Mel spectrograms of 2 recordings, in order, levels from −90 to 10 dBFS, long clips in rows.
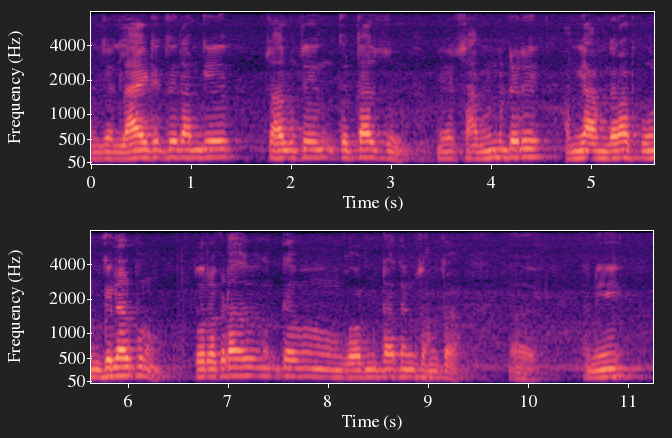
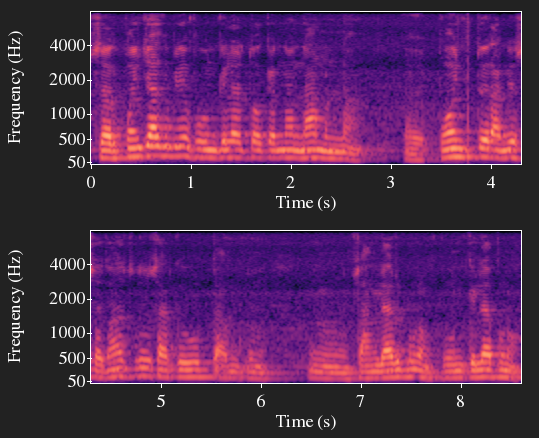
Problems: background conversations at intervals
